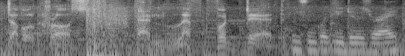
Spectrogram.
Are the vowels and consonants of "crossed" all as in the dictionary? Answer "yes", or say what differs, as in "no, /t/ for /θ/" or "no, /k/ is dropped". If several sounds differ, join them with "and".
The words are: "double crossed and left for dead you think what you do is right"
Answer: no, /t/ is dropped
